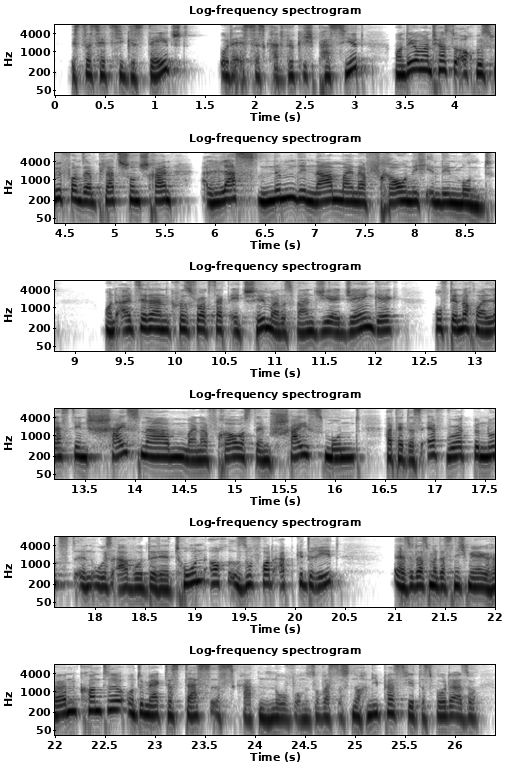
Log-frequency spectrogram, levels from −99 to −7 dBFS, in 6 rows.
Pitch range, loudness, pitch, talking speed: 155-200 Hz, -18 LUFS, 180 Hz, 220 wpm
